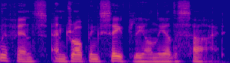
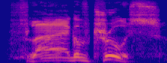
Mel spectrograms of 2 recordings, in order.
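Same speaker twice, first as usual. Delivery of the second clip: long-drawn, higher-pitched call; crying out; 5 semitones higher, 4 dB louder, much slower than usual. A narrator's reading. Silver calls to the stockade under truce, drawn-out cry. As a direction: hail them slowly across the distance. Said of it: "cried Silver".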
